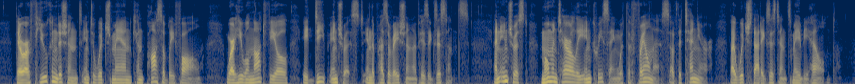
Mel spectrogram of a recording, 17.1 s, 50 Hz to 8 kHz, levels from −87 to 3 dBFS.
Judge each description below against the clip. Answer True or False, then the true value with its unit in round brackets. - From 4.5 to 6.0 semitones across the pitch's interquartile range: True (4.8 semitones)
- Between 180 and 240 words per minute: False (145 wpm)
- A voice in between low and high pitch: False (110 Hz)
